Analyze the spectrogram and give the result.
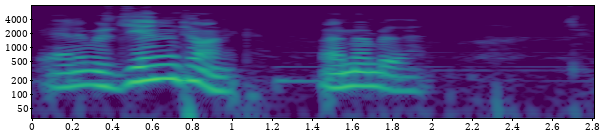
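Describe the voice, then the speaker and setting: A middle-aged man hosting a music show, chatting casually and telling rambling, animated stories. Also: fairly high pitch, normal speed, dull audio. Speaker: singer and music show host. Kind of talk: casual chat and storytelling between songs. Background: acoustic guitar.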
